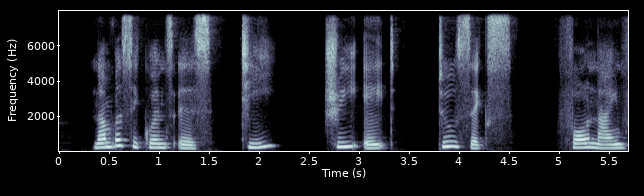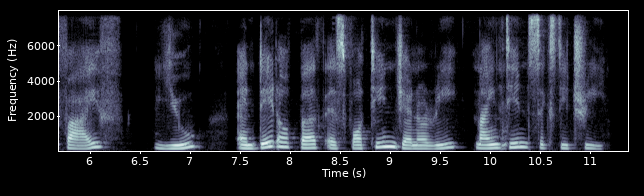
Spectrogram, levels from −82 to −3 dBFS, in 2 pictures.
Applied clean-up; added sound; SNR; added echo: neural mask model Resemble Enhance denoiser.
